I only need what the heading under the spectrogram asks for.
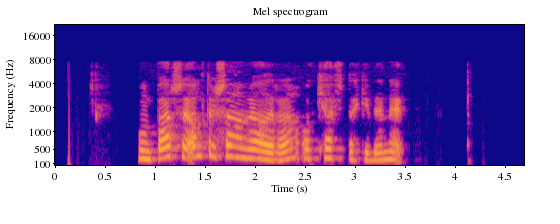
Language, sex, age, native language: Icelandic, female, 40-49, Icelandic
